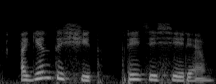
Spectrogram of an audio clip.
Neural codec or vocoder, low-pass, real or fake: none; 7.2 kHz; real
